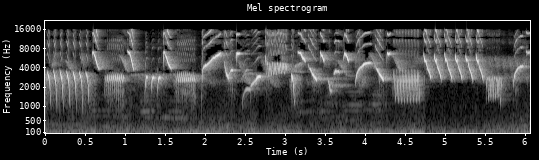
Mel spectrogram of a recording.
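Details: Canary using blackthroat-like phrasing as a singing tutor: opens with a fast rolling trill, then mixes buzzy bursts, sweeping whistles and rapid repeated chirps in a continuous bright stream.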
